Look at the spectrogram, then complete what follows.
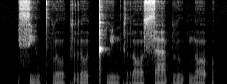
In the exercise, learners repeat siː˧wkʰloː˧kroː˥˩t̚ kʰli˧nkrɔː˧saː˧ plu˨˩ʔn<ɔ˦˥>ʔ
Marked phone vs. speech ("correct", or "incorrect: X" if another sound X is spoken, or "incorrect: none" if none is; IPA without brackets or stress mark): incorrect: ɔ˥˩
